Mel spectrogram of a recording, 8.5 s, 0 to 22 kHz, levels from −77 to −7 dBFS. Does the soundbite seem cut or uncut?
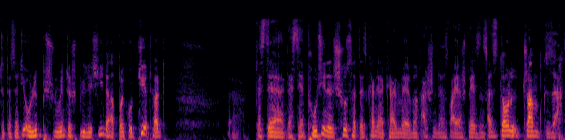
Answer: cut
